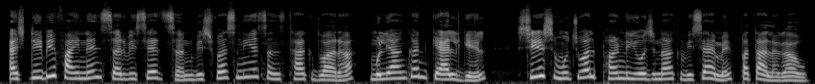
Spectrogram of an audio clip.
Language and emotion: Maithili, neutral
